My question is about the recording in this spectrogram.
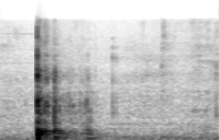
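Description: A plastic sippy cup with water in it banged down once on a table: a single sharp knock about half a second in, fading over the next half second.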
